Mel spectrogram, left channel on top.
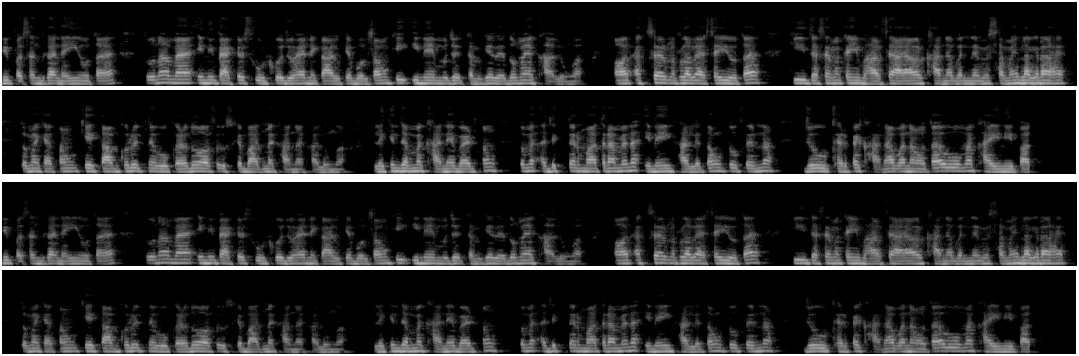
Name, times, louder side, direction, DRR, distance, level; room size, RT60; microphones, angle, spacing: voice 1, 0.0-5.8 6.1-7.6 7.9-10.6 10.9-14.2 14.5-18.5 18.8-21.0, left 3 dB, 25° left, 0.3 m, -29 dB
7.5 x 4.1 x 4.7 m
head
